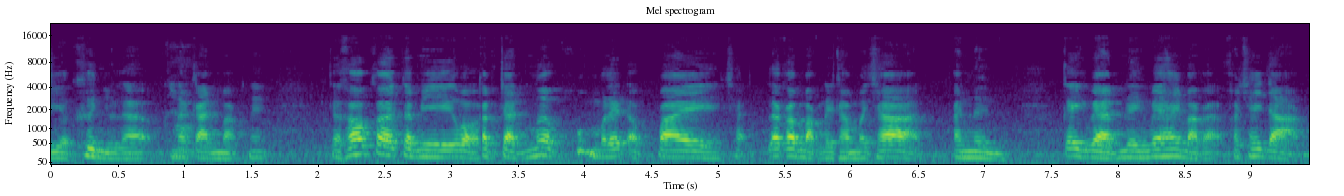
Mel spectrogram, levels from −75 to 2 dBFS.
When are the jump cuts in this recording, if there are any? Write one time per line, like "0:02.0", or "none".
0:03.2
